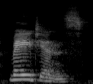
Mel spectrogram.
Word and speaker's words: radiance: Radiance, radiance, radiance and with light. So that second syllable of radiance is almost, just kind of disappears really.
